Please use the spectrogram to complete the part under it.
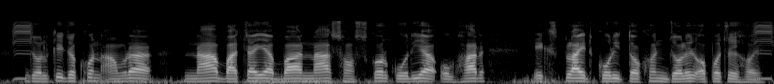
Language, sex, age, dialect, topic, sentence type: Bengali, male, 18-24, Western, agriculture, statement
